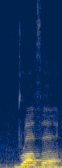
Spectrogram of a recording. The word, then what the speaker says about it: brother: middle of a word if the if the origin is anglo-saxon like when you say brother or mother you will pronounce it with the voiced one but if it's a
